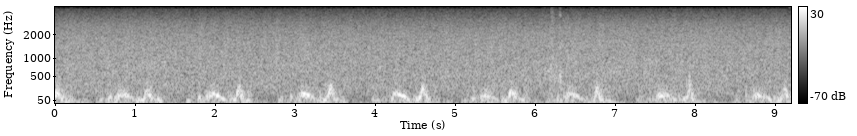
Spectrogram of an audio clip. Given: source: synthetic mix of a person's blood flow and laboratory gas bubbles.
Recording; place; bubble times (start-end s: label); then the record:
Doppler ultrasound of blood flow; precordium
6.11-6.49 s: bubbles
7.83-7.99 s: bubbles
From the record:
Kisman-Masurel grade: 122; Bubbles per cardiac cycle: 1 to 2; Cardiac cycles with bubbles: 10 to 50%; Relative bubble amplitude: moderate (0.250 to 0.450); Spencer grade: 2 (many but less than half of the cardiac periods contain bubble signals, singularly or in groups); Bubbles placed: only in the low amplitude regions of the cardiac cycle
